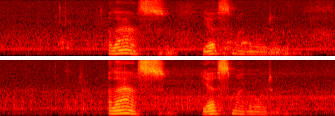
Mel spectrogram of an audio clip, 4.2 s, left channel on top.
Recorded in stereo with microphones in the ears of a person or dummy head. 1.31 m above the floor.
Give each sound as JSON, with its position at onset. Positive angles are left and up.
{"t": 1.4, "sound": "a woman speaking", "side_deg": -35, "distance_m": 0.9}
